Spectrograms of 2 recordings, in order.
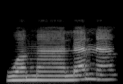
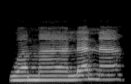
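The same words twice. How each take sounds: The two takes are said the same way.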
